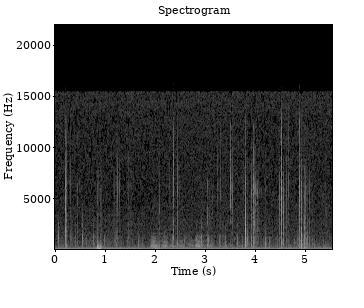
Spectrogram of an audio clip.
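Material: Soap.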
